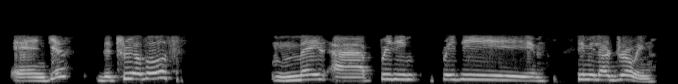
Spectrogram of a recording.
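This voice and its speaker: Speaking very slowly with a Spanish accent, a woman uses lively intonation and very even loudness, leaving long, frequent pauses. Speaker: UFO witness. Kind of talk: testimony. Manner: halting.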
